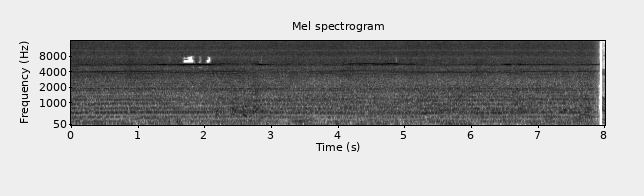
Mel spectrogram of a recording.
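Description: Quadcopter drone hovering close by, its propellers giving a steady whine with high held tones.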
